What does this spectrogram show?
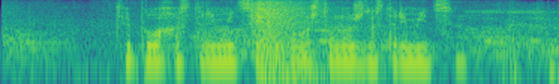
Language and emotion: Russian, neutral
